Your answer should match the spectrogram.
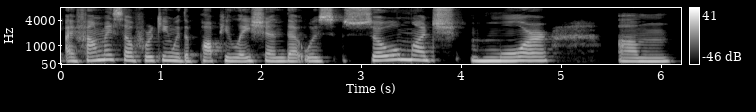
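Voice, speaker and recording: A middle-aged woman from Bulgaria, a therapist, telling her story in a reflective, thoughtful way during a conversation. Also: medium pitch. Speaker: author and somatic therapist guest. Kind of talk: casual interview conversation.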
